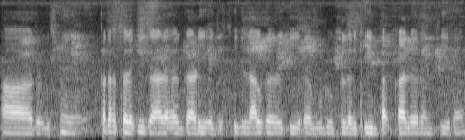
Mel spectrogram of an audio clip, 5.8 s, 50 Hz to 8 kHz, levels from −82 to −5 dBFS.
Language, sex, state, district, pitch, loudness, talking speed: Hindi, male, Chhattisgarh, Sarguja, 110 Hz, -18 LUFS, 215 wpm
